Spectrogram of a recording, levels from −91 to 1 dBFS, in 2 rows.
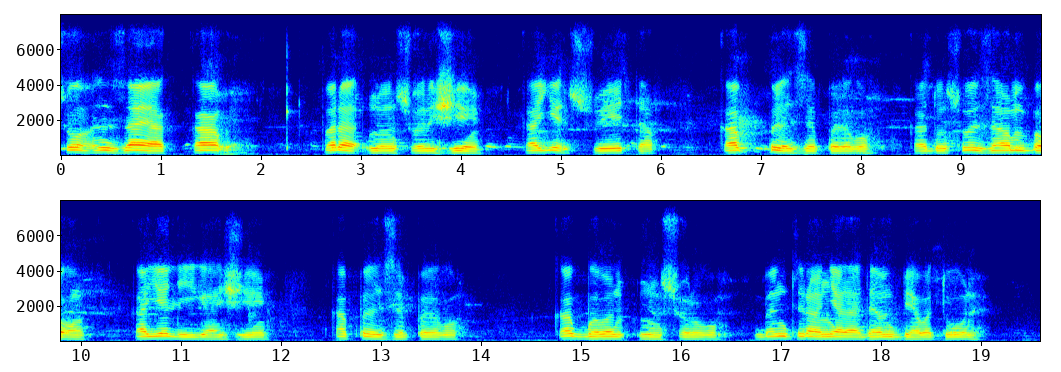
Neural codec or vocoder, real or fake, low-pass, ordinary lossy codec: none; real; 7.2 kHz; Opus, 16 kbps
